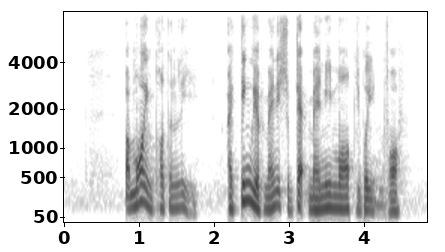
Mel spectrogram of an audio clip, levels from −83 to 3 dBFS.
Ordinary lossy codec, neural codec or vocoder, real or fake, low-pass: none; codec, 16 kHz, 2 kbps, FunCodec, trained on Chinese and English, 25 frames a second; fake; none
